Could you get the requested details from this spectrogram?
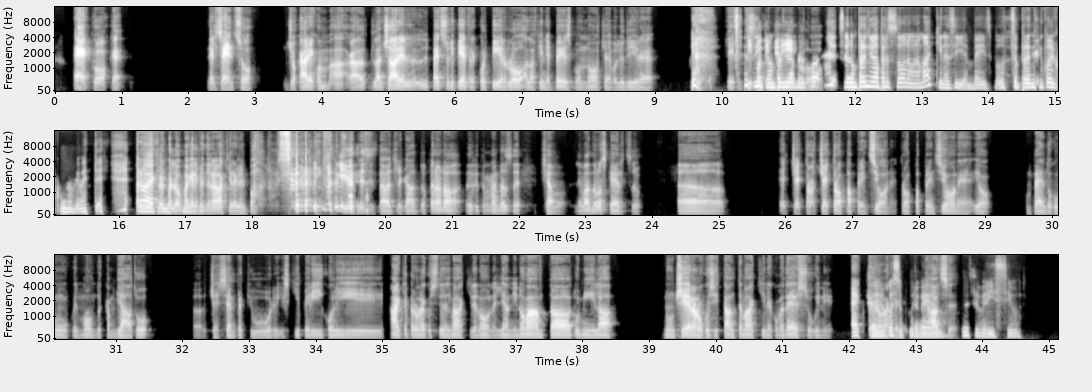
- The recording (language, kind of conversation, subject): Italian, podcast, Che giochi di strada facevi con i vicini da piccolo?
- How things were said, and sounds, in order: "cioè" said as "ceh"; giggle; unintelligible speech; laughing while speaking: "se"; unintelligible speech; other background noise; chuckle; laughing while speaking: "bonus poi lì"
